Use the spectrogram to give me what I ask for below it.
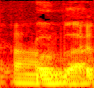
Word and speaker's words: Roblox: It's Roblox? Roblox? – Yeah, Roblox.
